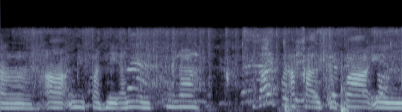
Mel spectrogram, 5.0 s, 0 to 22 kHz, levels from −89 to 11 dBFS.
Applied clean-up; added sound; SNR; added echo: none; none; none; none.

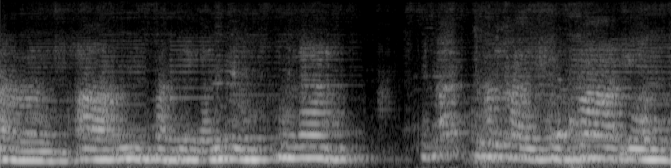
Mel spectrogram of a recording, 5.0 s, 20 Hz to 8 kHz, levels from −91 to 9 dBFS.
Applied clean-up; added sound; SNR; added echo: neural separator model SepFormer DNS4.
